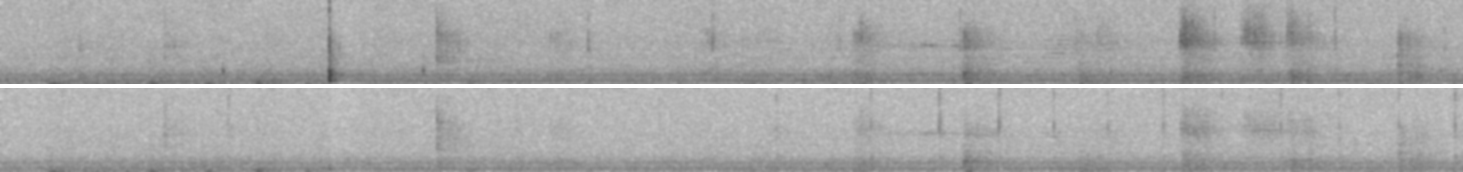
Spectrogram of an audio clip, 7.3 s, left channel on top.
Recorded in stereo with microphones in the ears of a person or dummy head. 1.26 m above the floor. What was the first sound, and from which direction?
Running footsteps, 5° right (ahead or behind).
